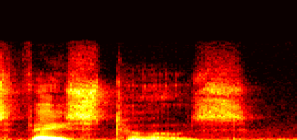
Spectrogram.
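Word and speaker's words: Phaistos: to number two and you pronounce this face toes face toast we've moved a little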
